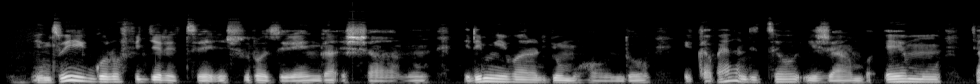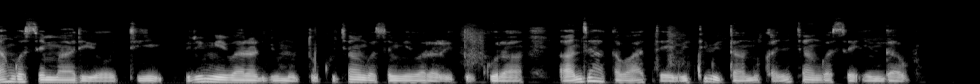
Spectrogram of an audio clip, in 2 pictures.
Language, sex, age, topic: Kinyarwanda, male, 18-24, finance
